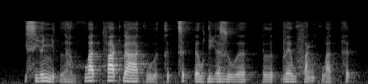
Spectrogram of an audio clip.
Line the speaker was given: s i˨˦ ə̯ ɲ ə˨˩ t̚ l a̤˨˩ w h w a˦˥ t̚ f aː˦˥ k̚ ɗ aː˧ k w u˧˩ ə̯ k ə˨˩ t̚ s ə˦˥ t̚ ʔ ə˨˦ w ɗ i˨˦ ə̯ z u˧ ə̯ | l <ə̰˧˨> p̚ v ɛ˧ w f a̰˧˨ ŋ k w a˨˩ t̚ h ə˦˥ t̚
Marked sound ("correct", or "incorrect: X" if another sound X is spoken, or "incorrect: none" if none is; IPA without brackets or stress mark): incorrect: ə˨˩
